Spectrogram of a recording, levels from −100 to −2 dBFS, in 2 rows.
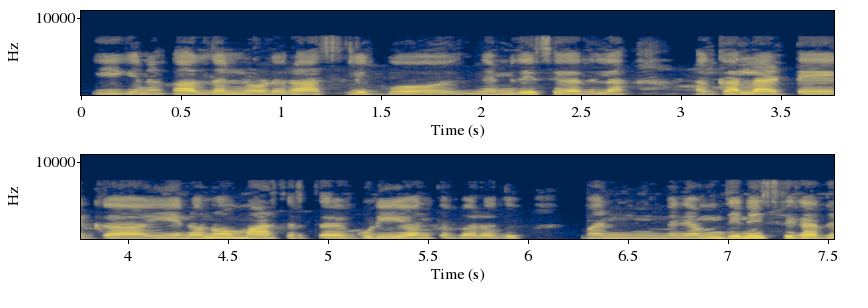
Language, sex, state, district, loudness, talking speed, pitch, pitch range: Kannada, female, Karnataka, Bellary, -18 LUFS, 120 wpm, 215 Hz, 205-235 Hz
